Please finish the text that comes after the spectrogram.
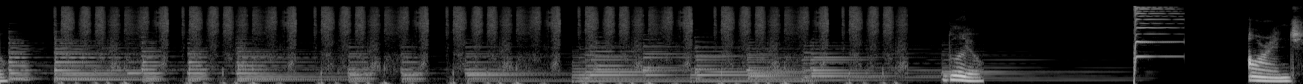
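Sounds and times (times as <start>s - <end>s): marker scribbling on paper: 0.6s - 9.1s.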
